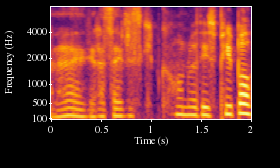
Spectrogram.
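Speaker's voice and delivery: barely audible, very quiet whisper to herself. Voicing Quill muttering alone after companions vanished: whispering to herself. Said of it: "Quill kind of whisper to herself".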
